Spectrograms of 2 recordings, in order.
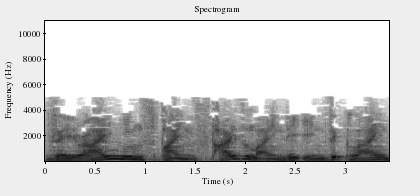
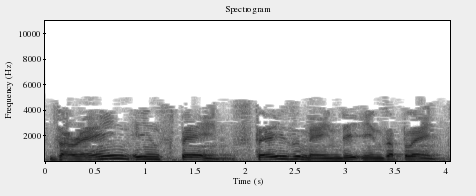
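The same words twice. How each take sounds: First: It is said in a Cockney accent. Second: It is said in standard English pronunciation.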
